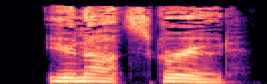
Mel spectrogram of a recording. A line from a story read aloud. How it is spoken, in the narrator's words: Ryan said, in a deep, husky voice that was as soothing as a warm bath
